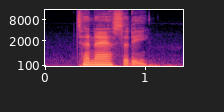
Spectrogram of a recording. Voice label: "tenacity", US; pronunciations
